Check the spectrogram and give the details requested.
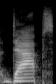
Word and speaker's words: dapps: of d apps or dapps essentially d phi applications shortened and spelled d apps but pronounced dapps here they are there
